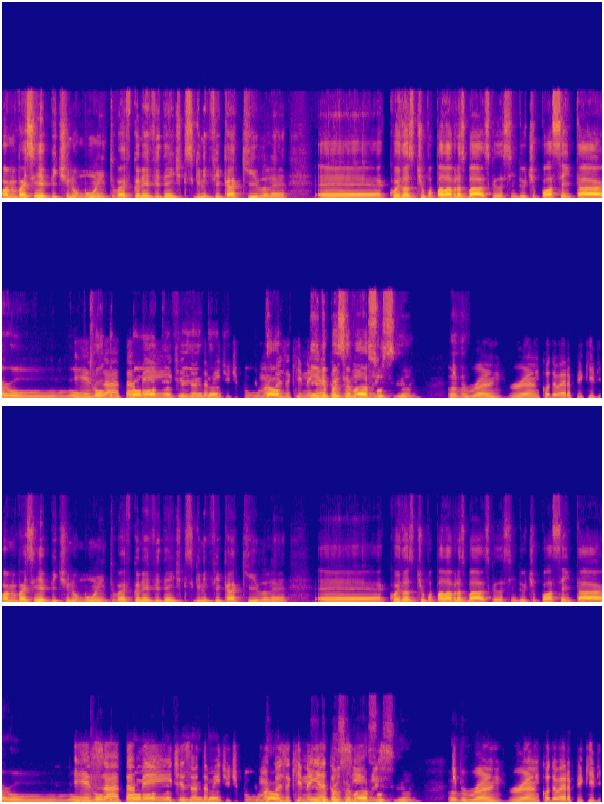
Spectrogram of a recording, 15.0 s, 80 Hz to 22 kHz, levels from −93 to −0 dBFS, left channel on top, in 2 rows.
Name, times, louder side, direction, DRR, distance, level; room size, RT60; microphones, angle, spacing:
voice 1, 0.0-3.6 4.0-10.2 10.8-11.0 11.3-12.7 13.1-13.4, left 2 dB, 75° left, 1.7 m, -20 dB
voice 2, 8.4-12.2 13.1-15.0, right 3 dB, 80° right, 4.0 m, -27 dB
head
